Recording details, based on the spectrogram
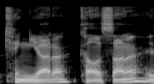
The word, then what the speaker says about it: Kenyatta Kalisana: We have Kenyatta Kalisana.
